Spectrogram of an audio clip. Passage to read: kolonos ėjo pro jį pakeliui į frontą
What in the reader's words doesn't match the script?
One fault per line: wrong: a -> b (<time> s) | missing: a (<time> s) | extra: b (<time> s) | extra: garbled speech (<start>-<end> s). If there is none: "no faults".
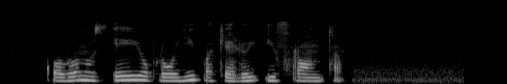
no faults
